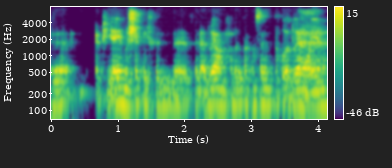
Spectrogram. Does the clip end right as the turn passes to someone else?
Yes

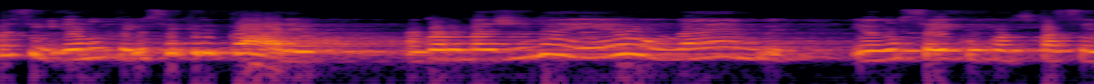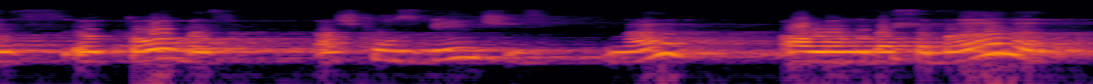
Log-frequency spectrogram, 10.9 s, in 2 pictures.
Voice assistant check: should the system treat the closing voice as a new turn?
No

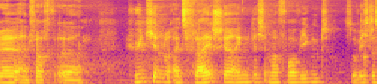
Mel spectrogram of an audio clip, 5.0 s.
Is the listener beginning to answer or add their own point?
No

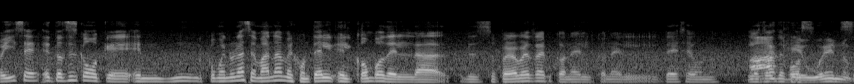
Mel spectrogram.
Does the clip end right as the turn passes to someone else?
Yes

